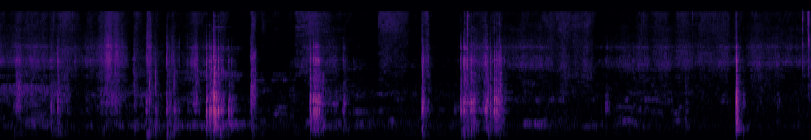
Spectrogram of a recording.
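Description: Close-up handling sounds of crocheting cotton yarn with a crochet hook: scattered soft rustles and light taps as the hands work the yarn and brush the surface, with a sharp tick near the end.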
